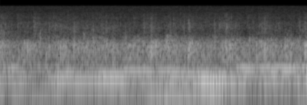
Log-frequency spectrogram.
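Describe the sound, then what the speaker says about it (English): Steady clapping from a church congregation at a Koinonia gathering as couples come forward, continuous and dense, blended with sustained musical tones from instruments playing underneath. "Please keep clapping as they come."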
